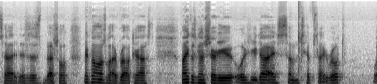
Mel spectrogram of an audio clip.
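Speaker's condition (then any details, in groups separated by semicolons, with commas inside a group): Spastic quadriplegic cerebral palsy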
